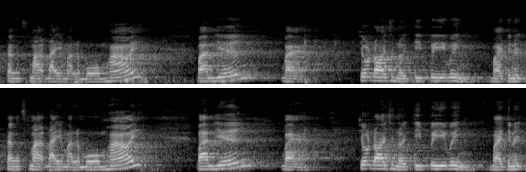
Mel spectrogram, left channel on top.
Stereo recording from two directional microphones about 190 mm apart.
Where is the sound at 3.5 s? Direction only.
30° right (ahead or behind).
